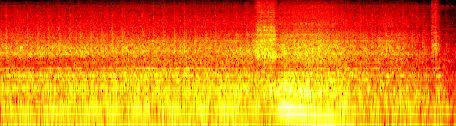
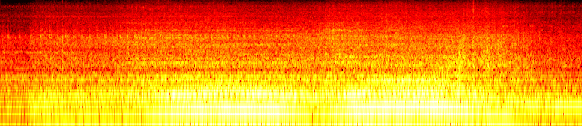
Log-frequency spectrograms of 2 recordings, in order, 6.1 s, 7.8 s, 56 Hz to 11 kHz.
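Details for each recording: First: Ford F-250 diesel, warmed up, restart attempt without glow plugs on only one battery: steady, laboured chug around three and a half turns a second that never catches; starter not cranking fast enough, owner suspects it needs lubricating after water exposure. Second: Ford F-250 diesel, not started for a year, bump-started by towing with a Dodge: steady, even diesel clatter at about four pulses a second, no knocks or misses; idling smoothly.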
